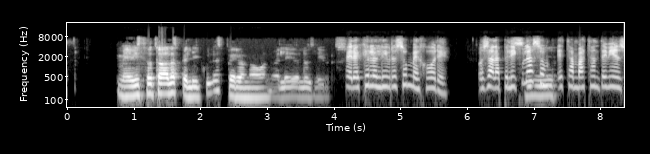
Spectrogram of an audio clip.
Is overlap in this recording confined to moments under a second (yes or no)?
yes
